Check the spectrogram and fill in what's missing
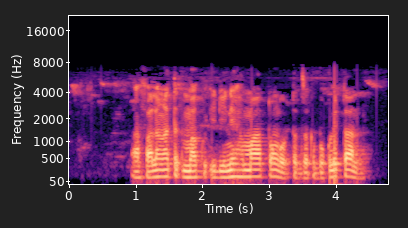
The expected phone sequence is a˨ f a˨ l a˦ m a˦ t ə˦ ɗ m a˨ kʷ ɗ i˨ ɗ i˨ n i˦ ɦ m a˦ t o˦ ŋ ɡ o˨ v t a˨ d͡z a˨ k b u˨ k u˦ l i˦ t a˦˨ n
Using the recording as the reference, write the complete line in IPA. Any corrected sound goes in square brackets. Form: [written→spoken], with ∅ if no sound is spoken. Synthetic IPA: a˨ f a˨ l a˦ [m→ŋ] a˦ t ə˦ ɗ m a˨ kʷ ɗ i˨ ɗ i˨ n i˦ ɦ m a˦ t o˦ ŋ ɡ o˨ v t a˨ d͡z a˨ k b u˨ k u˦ l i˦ t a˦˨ n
